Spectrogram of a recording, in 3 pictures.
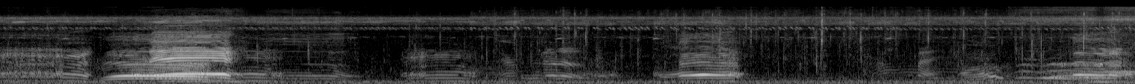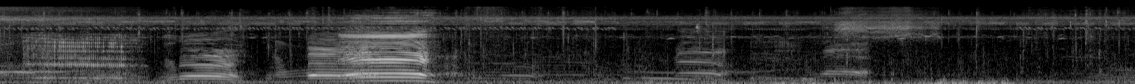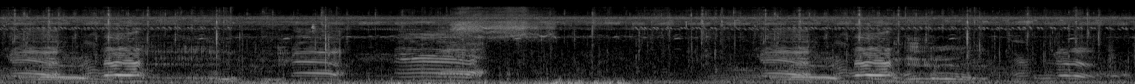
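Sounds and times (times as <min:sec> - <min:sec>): cows mooing: 0:00.0 - 0:06.0, 0:08.8 - 0:20.0, 0:22.5 - 0:27.6.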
